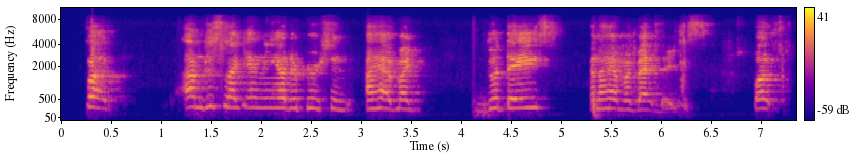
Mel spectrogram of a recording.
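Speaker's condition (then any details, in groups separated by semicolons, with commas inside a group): Cerebral palsy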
